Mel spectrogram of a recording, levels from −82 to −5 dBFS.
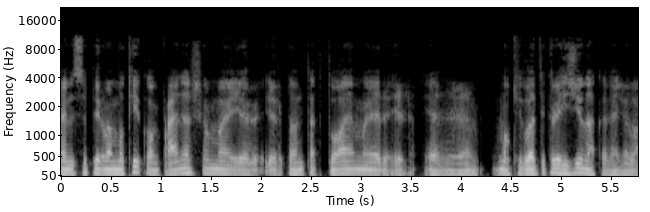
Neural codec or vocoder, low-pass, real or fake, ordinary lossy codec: codec, 44.1 kHz, 2.6 kbps, DAC; 19.8 kHz; fake; MP3, 48 kbps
